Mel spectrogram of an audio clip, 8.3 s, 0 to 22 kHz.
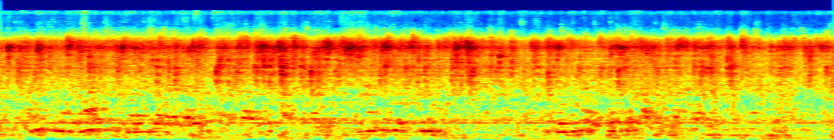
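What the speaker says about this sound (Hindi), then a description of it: "अब हम लोग 1 बाय 1 इसके अंदर डाल रहे हैं, क्योंकि इसके अंदर अच्छी तरह से ये डीप हो जाएंगे। डीप फ्राई करना है हमें" Stuffed karela bitter gourds deep frying in hot oil, a dense, continuous bubbling sizzle held at steady loudness throughout, close and alone.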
